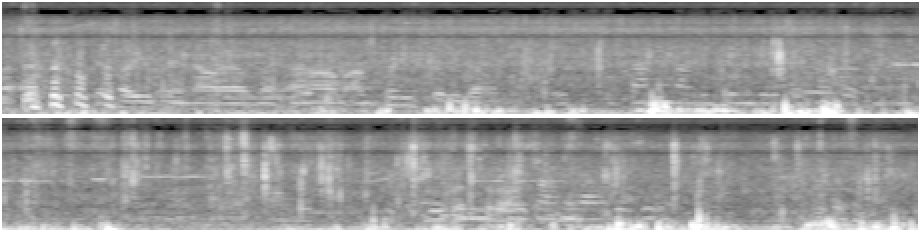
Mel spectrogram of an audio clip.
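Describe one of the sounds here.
Young people talk casually as they walk outdoors.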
